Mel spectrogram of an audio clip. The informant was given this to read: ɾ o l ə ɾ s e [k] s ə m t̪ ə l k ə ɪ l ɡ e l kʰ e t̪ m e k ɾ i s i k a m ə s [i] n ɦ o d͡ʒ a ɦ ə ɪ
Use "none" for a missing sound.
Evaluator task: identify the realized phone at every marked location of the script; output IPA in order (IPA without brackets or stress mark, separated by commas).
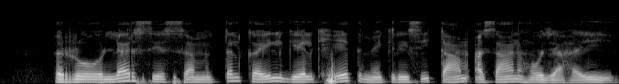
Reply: none, a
